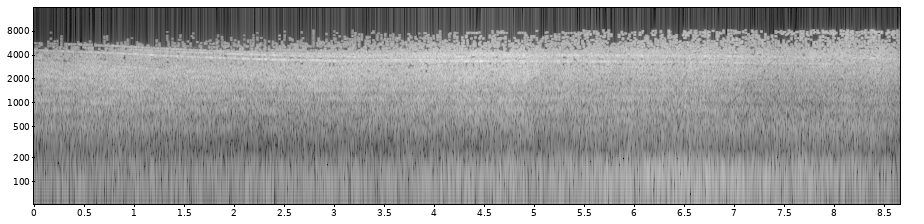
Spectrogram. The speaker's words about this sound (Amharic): የተከበራችሁ መንገደኞቻችን አዲስ አበባው ቦሌ አውሮፕላን ማረፊያ እየደረስን ነው። ልነው አዲስ በበረራችን እንደተደሰታችሁ ተስፋ እናደርጋለን።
